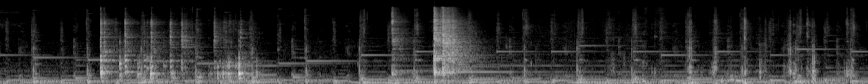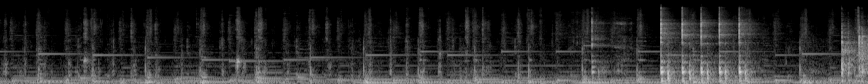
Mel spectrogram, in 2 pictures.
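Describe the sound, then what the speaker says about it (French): Cauliflower being pressed into a purée in a home kitchen, with clinks and scrapes of utensils against dishes and pans, irregular clattering bursts over a quiet background. "On va maintenant presser nos choux-fleurs en purée."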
